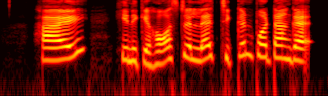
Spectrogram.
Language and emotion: Tamil, surprised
